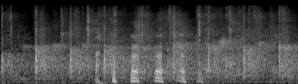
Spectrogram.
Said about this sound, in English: Oh, happy anniversary. Yeah, we can give a big hand.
